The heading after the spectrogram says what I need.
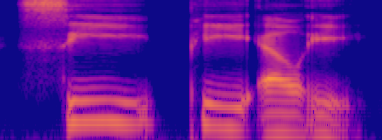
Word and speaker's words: CIPLE: And it's called the CEL, which for new listeners is correctly pronounced CPL.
